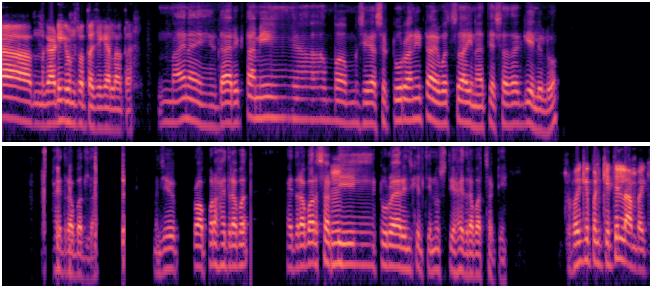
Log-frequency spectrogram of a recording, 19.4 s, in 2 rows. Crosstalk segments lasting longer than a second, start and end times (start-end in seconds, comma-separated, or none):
none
